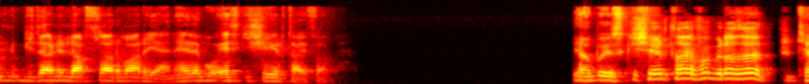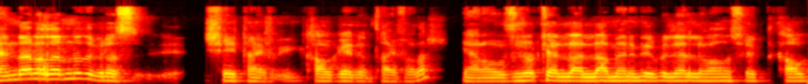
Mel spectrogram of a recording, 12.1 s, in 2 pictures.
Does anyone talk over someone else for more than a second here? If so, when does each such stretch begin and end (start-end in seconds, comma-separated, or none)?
none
